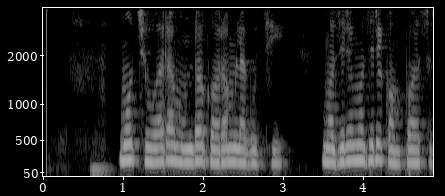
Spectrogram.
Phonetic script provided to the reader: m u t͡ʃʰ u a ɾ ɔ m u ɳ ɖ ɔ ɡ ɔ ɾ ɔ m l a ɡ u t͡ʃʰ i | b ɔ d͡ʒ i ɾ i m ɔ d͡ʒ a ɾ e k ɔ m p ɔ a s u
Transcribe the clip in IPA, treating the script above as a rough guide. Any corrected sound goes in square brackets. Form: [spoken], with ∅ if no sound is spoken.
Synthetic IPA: m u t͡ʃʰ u a ɾ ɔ m u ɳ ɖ ɔ ɡ ɔ ɾ ɔ m l a ɡ u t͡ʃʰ i | [m] ɔ d͡ʒ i ɾ [e] m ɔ d͡ʒ [i] ɾ e k ɔ m p ɔ a s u

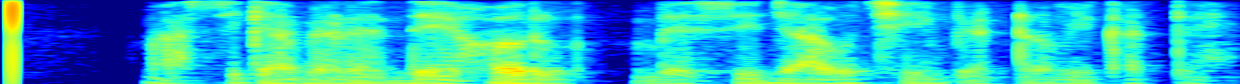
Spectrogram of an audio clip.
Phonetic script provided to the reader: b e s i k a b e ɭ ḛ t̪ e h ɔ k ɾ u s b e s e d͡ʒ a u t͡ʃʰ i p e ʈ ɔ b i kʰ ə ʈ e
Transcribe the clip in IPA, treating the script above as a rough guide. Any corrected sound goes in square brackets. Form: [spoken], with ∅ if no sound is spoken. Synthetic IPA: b [a] s i k a b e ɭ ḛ [d̪] e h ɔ [∅] ɾ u [∅] b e s [i] d͡ʒ a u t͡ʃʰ i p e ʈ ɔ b i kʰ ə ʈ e

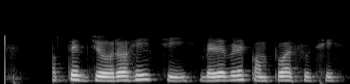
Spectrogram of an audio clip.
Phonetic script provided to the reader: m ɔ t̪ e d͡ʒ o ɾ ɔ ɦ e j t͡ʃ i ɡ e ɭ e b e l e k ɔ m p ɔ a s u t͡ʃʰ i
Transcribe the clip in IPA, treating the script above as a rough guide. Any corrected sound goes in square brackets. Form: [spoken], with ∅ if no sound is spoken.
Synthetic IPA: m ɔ t̪ e d͡ʒ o ɾ ɔ ɦ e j t͡ʃ i [b] e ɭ e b e [ɭ] e k ɔ m p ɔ a s u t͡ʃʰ i

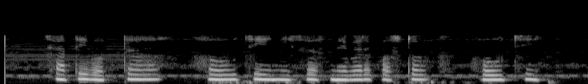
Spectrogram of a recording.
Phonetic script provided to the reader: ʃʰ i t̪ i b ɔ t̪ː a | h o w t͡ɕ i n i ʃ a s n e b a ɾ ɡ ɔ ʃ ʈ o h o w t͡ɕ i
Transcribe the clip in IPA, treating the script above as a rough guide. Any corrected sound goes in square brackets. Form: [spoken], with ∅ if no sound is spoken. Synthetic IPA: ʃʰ [a] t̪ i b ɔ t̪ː a | h o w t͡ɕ i n i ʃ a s n e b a ɾ [k] ɔ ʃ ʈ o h o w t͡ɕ i

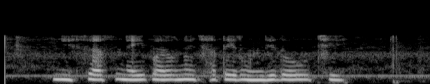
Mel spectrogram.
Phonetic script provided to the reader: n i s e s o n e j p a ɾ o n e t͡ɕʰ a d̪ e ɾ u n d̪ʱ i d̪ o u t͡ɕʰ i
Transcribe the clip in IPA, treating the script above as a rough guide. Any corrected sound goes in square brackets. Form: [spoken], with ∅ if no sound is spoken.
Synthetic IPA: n i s [a] s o n e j p a ɾ o n e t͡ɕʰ a [t̪] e ɾ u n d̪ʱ i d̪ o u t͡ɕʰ i

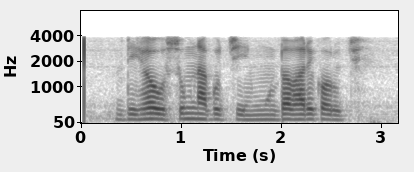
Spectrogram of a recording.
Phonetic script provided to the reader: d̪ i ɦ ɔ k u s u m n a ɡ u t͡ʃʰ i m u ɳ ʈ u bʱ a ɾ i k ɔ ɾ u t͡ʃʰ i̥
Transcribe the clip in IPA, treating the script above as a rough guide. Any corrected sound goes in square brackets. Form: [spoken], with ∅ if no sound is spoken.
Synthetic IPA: d̪ i ɦ ɔ [∅] u s u m n a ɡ u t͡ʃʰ i m u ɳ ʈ [ɔ] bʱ a ɾ i k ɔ ɾ u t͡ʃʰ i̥

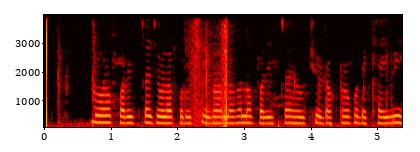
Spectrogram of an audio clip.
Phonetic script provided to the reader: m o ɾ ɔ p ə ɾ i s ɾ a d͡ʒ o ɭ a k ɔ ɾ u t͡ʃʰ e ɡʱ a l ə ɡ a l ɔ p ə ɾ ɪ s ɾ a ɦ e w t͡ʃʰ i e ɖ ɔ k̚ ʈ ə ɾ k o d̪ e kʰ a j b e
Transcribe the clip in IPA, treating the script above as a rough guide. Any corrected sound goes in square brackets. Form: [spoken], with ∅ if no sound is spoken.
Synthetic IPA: m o ɾ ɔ p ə ɾ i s ɾ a d͡ʒ o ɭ a k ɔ ɾ u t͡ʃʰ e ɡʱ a l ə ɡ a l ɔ p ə ɾ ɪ s ɾ a ɦ e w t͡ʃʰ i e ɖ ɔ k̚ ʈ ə ɾ k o d̪ e kʰ a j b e

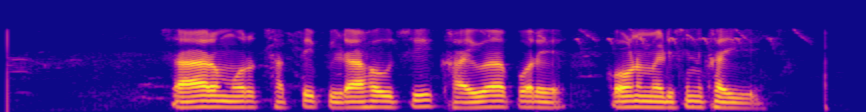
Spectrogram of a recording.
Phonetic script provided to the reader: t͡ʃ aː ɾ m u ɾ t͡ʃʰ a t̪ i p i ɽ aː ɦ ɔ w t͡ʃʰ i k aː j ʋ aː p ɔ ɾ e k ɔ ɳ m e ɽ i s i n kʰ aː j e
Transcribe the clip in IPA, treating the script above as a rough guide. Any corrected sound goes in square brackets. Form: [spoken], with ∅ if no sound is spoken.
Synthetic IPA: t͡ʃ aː ɾ m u ɾ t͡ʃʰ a t̪ i p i ɽ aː ɦ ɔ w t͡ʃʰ i [kʰ] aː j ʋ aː p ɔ ɾ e k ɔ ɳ m e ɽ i s i n kʰ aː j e

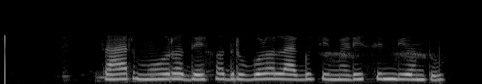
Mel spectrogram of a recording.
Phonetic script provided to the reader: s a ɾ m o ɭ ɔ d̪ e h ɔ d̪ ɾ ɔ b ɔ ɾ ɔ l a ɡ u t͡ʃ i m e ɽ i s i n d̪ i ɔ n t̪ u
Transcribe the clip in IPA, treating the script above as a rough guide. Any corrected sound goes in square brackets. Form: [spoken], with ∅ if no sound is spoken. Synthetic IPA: s a ɾ m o [ɾ] ɔ d̪ e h ɔ d̪ ɾ [u] b ɔ [ɭ] ɔ l a ɡ u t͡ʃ i m e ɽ i s i n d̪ i ɔ n t̪ u

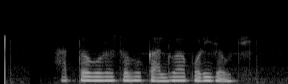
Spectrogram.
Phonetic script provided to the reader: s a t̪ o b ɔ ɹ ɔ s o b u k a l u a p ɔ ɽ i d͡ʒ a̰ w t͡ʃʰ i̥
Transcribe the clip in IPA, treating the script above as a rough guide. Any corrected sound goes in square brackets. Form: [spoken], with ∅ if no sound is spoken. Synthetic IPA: [h] a t̪ [ɔ] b ɔ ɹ ɔ s [ɔ] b u k a l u a p ɔ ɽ i d͡ʒ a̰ w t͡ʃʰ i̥

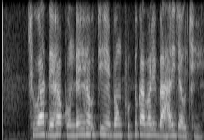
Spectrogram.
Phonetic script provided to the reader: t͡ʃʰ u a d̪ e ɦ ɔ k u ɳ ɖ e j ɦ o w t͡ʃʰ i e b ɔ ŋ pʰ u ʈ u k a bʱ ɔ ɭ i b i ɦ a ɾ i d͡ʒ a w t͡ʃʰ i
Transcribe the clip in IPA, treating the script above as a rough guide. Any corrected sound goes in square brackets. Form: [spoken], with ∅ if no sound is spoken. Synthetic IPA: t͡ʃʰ u a d̪ e ɦ ɔ k u ɳ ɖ e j ɦ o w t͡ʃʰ i e b ɔ ŋ pʰ u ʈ u k a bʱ ɔ ɭ i b [a] ɦ a ɾ i d͡ʒ a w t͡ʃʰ i

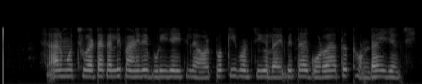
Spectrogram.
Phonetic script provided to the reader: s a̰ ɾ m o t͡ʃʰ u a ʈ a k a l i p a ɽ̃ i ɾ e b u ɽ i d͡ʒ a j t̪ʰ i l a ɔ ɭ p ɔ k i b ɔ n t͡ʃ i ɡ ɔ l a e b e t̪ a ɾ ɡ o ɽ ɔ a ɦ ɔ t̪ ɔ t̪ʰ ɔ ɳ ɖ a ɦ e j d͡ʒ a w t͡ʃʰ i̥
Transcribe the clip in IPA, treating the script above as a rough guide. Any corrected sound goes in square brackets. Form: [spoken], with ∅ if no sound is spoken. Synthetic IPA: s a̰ ɾ m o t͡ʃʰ u a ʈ a k a l i p a ɽ̃ i ɾ e b u ɽ i d͡ʒ a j t̪ʰ i l a ɔ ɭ p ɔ k i b ɔ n t͡ʃ i ɡ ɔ l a e b e t̪ a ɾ ɡ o ɽ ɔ a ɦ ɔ t̪ ɔ t̪ʰ ɔ ɳ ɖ a ɦ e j d͡ʒ a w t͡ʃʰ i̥

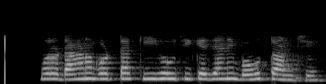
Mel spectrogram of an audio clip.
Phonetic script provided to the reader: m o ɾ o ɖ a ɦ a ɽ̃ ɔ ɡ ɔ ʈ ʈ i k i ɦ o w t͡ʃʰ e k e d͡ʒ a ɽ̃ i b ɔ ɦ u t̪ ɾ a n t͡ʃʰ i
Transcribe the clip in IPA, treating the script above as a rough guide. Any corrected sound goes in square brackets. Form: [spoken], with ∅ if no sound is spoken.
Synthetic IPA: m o ɾ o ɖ a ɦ a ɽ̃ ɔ ɡ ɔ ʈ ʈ [a] k i ɦ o w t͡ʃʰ [i] k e d͡ʒ a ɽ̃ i b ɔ ɦ u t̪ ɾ a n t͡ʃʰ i

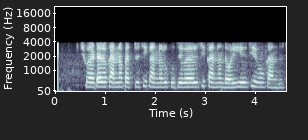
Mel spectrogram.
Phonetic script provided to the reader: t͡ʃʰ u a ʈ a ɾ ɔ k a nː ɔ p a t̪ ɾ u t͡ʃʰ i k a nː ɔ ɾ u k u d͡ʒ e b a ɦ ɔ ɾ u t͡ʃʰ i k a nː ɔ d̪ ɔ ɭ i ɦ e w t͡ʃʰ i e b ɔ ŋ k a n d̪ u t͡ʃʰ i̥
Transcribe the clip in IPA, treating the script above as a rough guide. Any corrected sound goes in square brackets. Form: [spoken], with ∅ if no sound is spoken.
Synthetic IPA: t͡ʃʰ u a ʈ a ɾ ɔ k a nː ɔ p a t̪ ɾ u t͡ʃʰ i k a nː ɔ ɾ u [p] u d͡ʒ e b a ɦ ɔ ɾ u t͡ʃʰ i k a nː ɔ d̪ ɔ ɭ i ɦ e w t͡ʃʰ i e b ɔ ŋ k a n d̪ u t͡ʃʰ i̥

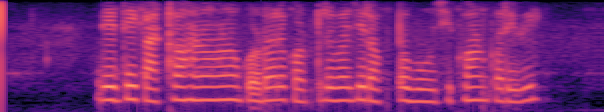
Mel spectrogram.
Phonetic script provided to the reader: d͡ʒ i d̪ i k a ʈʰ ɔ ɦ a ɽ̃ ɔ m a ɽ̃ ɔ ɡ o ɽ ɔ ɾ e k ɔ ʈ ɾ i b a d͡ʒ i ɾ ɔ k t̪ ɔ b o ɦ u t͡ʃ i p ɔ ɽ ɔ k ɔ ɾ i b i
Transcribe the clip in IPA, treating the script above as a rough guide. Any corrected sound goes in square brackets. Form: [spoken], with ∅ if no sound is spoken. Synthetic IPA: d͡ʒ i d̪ i k a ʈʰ ɔ ɦ a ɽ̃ ɔ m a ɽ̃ ɔ ɡ o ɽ ɔ ɾ e k ɔ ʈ ɾ i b a d͡ʒ i ɾ ɔ k t̪ ɔ b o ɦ u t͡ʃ i [k] ɔ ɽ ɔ k ɔ ɾ i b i

